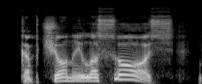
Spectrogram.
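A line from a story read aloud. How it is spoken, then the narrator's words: Exclaimed. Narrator (Russian): воскликнул кокос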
